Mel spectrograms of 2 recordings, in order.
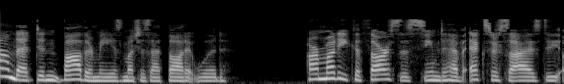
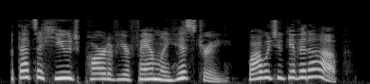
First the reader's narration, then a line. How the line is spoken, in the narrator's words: exclaimed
